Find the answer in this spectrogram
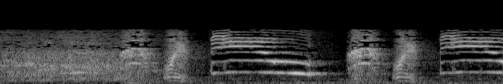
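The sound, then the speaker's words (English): A person imitates an odd animal call, a 'chicken duck cat': loud, nasal meows with a honking edge. Two long cries are separated by short, breathy, scratchy bursts. “That was a chicken duck cat.”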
